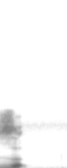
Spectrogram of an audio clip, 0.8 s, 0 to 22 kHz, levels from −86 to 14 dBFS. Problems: constant background noise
